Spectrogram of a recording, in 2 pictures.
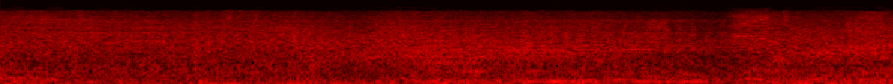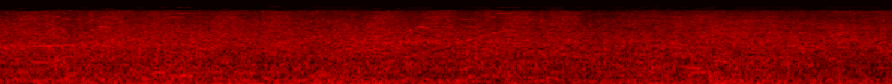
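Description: Swords clash and magic blasts burst in a fast fight.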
